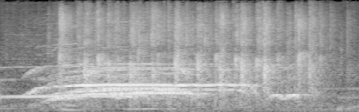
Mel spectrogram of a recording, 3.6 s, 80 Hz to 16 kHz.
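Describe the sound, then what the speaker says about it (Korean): A theater audience at a special curtain call for the musical "6시 퇴근" claps steadily. Performers sing sustained notes over the applause, which fades near the end. "박수도 많이 많이 쳐주시면 감사하겠습니다"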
